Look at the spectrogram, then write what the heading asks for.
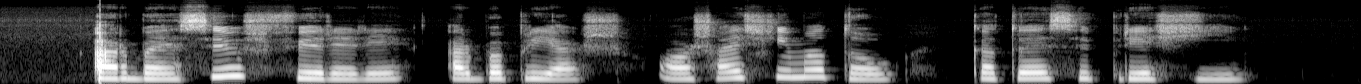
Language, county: Lithuanian, Telšiai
